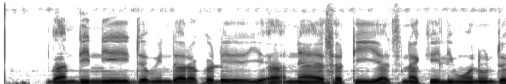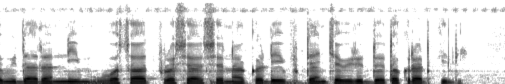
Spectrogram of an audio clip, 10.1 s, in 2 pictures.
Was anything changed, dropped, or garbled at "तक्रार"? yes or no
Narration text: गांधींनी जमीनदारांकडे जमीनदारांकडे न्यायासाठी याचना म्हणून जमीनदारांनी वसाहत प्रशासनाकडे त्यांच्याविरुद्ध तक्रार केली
no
